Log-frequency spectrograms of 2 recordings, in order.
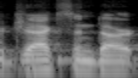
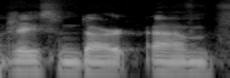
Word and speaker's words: Jackson Dart: Jackson Dart, not Jason Dart.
